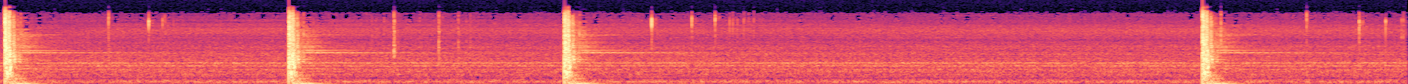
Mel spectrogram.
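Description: Four single pistol shots in an indoor shooting range: three about three seconds apart, then a longer pause before the fourth near the end. Each sharp crack dies away in a short echo off the range walls.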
